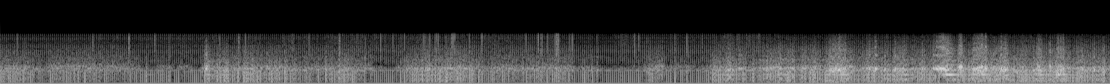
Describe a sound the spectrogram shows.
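Water swirls and hisses in a muffled underwater rush.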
